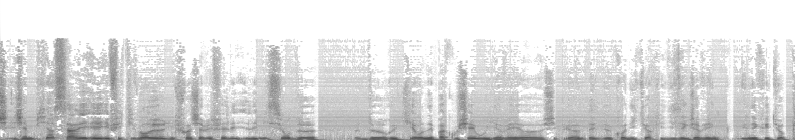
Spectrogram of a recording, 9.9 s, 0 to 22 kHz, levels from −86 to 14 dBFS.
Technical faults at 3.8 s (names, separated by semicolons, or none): computer activity noise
